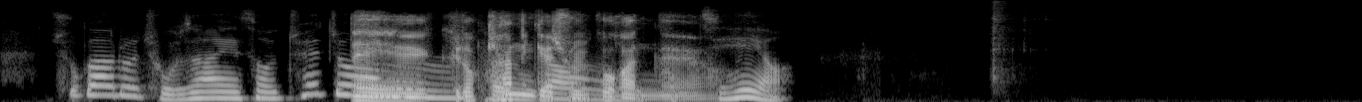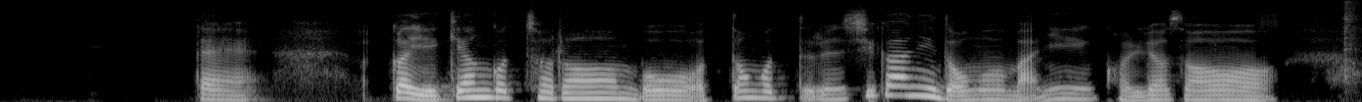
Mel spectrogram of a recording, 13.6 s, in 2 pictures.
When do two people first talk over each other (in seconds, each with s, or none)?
1.8 s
